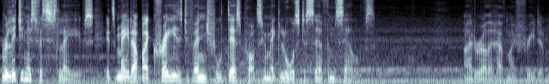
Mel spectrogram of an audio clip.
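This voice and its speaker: Man acting a low, brooding deserter soldier. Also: sharp tone. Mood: scornful. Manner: slow, brooding, breaking into whispers. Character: cynical, faithless deserter soldier, sadistic and on edge. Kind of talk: audio drama first-person narration and dialogue. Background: music.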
